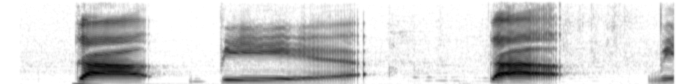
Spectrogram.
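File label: "xia1 mi5", Mandarin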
